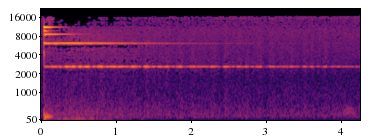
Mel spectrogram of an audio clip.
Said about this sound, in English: The sound of a bell is usually pleasant, unless it's too loud or not loud enough.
